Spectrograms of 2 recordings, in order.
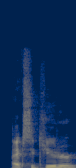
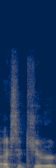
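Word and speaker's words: Xecuter: To recap, Bowser was a salesman for the Team Executor Group. Yeah, that's how you pronounce it. Executor Group, which creates and sells devices that let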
